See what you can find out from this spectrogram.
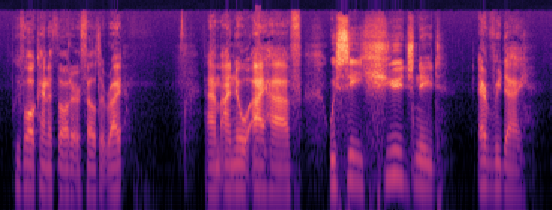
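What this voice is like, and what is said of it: Strong regional accent, 'poor' like 'purr'. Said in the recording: “That last word was poor for those of you who can't understand my accent. Henceforth, I will just say purr. That's how it should be said.”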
